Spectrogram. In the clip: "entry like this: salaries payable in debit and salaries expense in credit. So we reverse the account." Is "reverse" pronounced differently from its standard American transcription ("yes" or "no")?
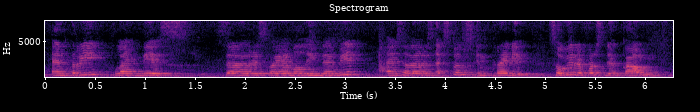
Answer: yes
